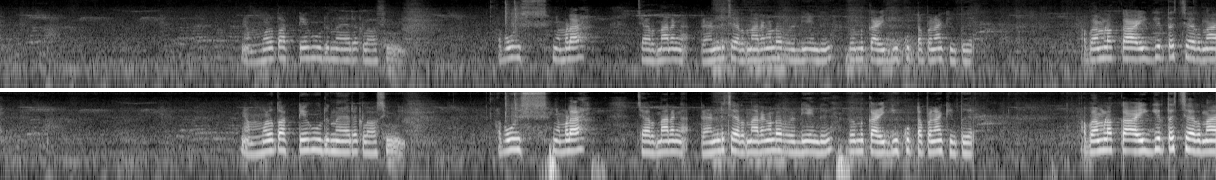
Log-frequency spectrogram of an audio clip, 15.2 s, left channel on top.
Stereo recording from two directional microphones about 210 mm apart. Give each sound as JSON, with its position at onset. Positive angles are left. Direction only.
{"t": 3.0, "sound": "a woman's voice", "side_deg": -45}
{"t": 6.3, "sound": "a woman's voice", "side_deg": -30}
{"t": 13.5, "sound": "a woman's voice", "side_deg": -35}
